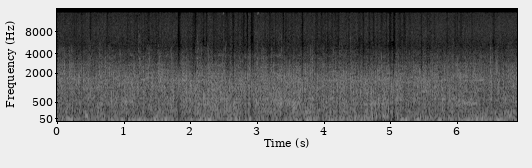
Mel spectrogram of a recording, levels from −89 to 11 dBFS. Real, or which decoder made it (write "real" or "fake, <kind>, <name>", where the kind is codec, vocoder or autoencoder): real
